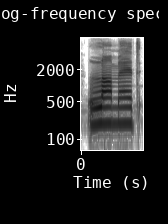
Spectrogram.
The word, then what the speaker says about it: lamed: numerical value is 20 lamed is the 14th letter is pronounced as an L as in light numerical value 30 meem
